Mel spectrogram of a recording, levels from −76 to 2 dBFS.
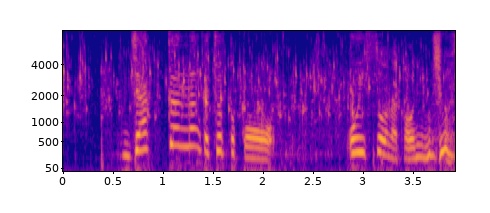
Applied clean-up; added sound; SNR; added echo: neural mask model RNNoise.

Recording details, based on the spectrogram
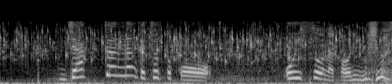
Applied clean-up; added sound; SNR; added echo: none; Liquid; 6 dB; none.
